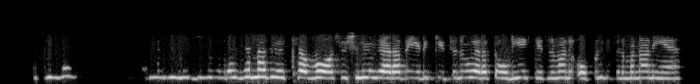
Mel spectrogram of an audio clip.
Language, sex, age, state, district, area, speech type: Dogri, female, 18-30, Jammu and Kashmir, Samba, rural, conversation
